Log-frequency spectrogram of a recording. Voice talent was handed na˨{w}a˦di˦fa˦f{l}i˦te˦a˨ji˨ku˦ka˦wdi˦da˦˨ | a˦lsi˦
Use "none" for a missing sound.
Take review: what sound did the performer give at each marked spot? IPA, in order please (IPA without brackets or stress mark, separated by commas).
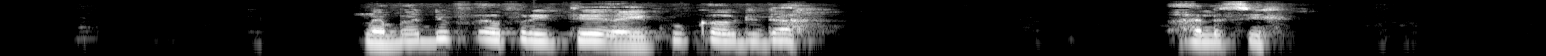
b, ɾ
